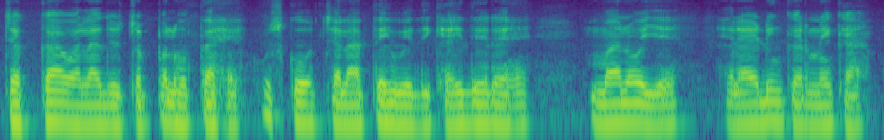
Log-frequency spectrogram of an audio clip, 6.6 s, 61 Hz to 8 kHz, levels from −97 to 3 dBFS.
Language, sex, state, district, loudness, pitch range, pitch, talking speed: Hindi, male, Bihar, Patna, -18 LUFS, 105-115 Hz, 110 Hz, 170 wpm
